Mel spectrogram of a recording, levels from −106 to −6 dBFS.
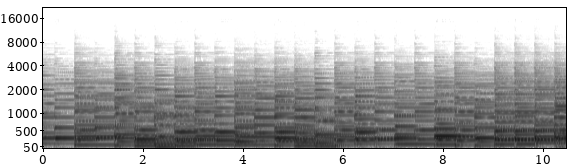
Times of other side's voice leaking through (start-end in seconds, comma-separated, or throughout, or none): none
